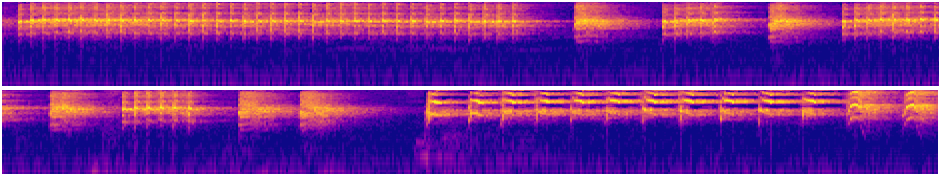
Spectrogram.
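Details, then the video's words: Long-tailed shrike in full, dense, fast song used as training material: harsh buzzy phrases repeated in bursts, then a rapid run of sharp chattering notes. "BURUNG CENDET MATERI TERBARU,SUPER GACOR+SPEED RAPET"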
